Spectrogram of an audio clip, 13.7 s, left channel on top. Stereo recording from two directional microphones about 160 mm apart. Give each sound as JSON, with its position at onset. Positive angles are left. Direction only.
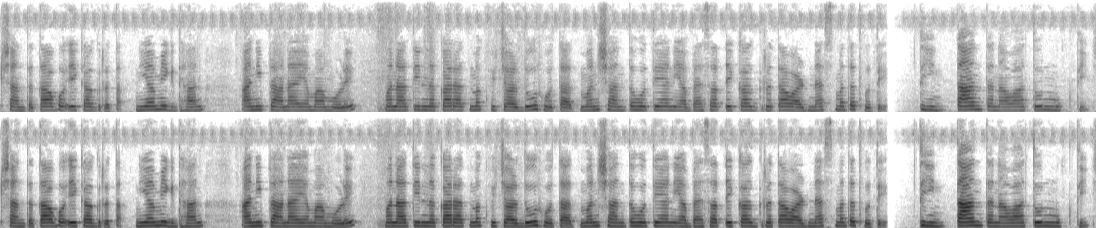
{"t": 0.0, "sound": "a woman's voice", "side_deg": -35}
{"t": 11.4, "sound": "a woman's voice", "side_deg": -50}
